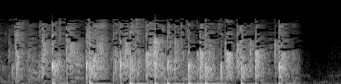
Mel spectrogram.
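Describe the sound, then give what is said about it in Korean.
A crowd claps steadily for about three seconds in applause for someone's new resolution, dense overlapping handclaps with a few sharper individual claps standing out, then stops abruptly into near silence. No one speaks. “우리 수원자님 새 결심으로 우리 박수를 받아요.”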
